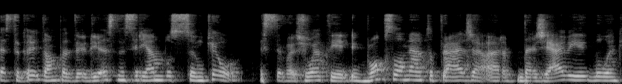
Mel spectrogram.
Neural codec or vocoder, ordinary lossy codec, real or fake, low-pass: codec, 24 kHz, 1 kbps, SNAC; MP3, 64 kbps; fake; 10.8 kHz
